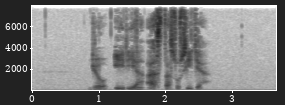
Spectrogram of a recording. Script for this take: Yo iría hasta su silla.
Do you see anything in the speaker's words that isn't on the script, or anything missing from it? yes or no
no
